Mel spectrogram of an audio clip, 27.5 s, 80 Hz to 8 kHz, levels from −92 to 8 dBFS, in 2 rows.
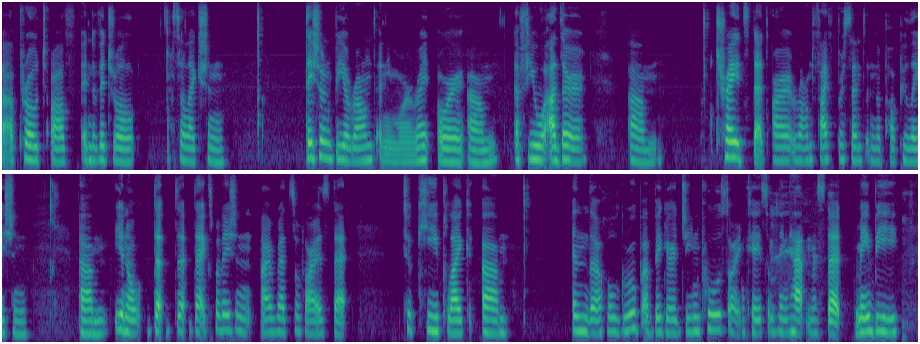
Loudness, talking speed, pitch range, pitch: -27 LUFS, 125 wpm, 185-210 Hz, 195 Hz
